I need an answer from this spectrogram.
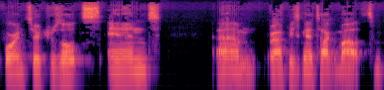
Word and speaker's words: Rafi: Today we are hanging out with Rafi. Is that how you pronounce it? That's correct.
